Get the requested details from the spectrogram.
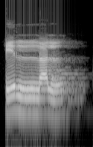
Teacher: Jadi fathahnya alifnya tidak terbaca panjang. Illal karena kalah dengan sukun yang berada di lam selanjutnya.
